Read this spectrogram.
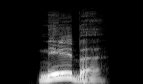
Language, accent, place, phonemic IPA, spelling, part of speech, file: German, Germany, Berlin, /ˈmɪlbə/, Milbe, noun, De-Milbe.ogg
- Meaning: mite (an arachnid)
